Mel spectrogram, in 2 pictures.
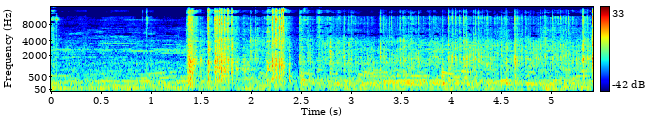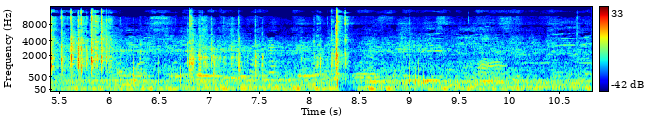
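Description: A coin-operated spiral gumball machine in use: a quarter goes into the coin mechanism and the crank is turned with sharp metallic clicks, then a gumball rattles down the clear spiral track with a run of quick clicks. Music plays in the background.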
